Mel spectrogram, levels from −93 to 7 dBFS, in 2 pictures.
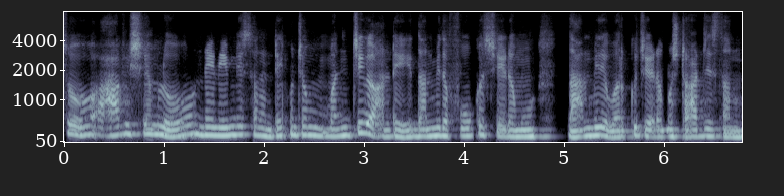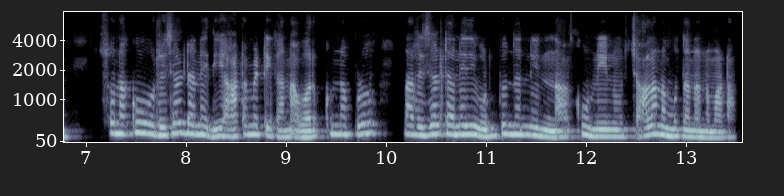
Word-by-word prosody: So, 225 Hz, -, -4 dB, 0.4 s
ఆ -, -, +3 dB
విషయంలో 210 Hz, -5 st, 0 dB, 0.3 s
నేనేం 185 Hz, 0 st, +3 dB
జేస్తానంటే 185 Hz, -5 st, -3 dB
కొంచెం 195 Hz, -1 st, -1 dB, 0.2 s
మంచిగా 185 Hz, +7 st, +1 dB
అంటే 155 Hz, +1 st, -2 dB, 0.2 s
దాని 160 Hz, +1 st, 0 dB
మీద 175 Hz, -1 st, +2 dB
ఫోకస్ 180 Hz, +3 st, -4 dB
చేయడము, 155 Hz, 0 st, +1 dB, 0.4 s
దాని 150 Hz, +4 st, +1 dB
మీద 185 Hz, 0 st, +4 dB
వర్క్ 145 Hz, +4 st, -3 dB
చేయడము 160 Hz, 0 st, -2 dB
స్టార్ట్ 155 Hz, +1 st, -2 dB
జేస్తాను. 160 Hz, -3 st, -2 dB, 0.4 s
సో, -, -, -19 dB
నాకు 220 Hz, +3 st, -1 dB, 0.2 s
రిజల్ట్ 230 Hz, +4 st, +1 dB
అనేది 185 Hz, -6 st, +2 dB
ఆటోమేటిక్‌గా 185 Hz, -4 st, -1 dB
నా -, -, 0 dB
వర్క్ 145 Hz, +5 st, -2 dB
ఉన్నప్పుడు 210 Hz, +1 st, -1 dB, 0.4 s
నా -, -, +1 dB
రిజల్ట్ 215 Hz, +3 st, +1 dB
అనేది 205 Hz, 0 st, +4 dB
ఉంటుందని 200 Hz, +2 st, +1 dB, 0.2 s
నాకు 145 Hz, +6 st, -5 dB, 0.2 s
నేను 160 Hz, -1 st, +2 dB, 0.2 s
చాలా 185 Hz, +6 st, +1 dB
నమ్ముతాననమాట. 145 Hz, -6 st, +1 dB
180 Hz, 150 wpm, -22 LUFS, 160-205 Hz, 0.4 s, మీద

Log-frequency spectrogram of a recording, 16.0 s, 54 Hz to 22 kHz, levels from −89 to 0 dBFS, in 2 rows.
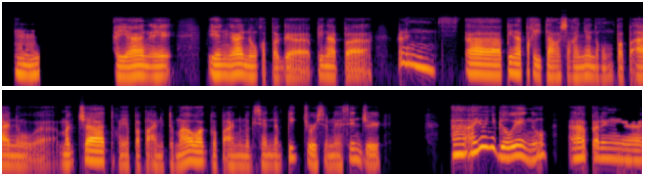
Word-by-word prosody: Mm. 130 Hz, -2 st, -2 dB, 1.0 s
Ayan 115 Hz, +1 st, +4 dB
eh, 115 Hz, +1 st, +1 dB, 0.4 s
yun 125 Hz, -1 st, 0 dB
nga 135 Hz, +1 st, +6 dB
'no 115 Hz, -2 st, 0 dB
kapag -, -, -6 dB
ah, -, -, +1 dB
pinapa 115 Hz, -2 st, 0 dB, 0.3 s
parang 250 Hz, -, -3 dB
s -, -, -21 dB
ah, 130 Hz, -3 st, +6 dB
pinapakita 125 Hz, -6 st, 0 dB
ko -, -, -5 dB
sa -, -, +2 dB
kanya 110 Hz, +2 st, -2 dB
'no 105 Hz, -, -7 dB
kung 100 Hz, +2 st, -10 dB
papaano, 105 Hz, -3 st, 0 dB
ah, -, -, -10 dB
mag-chat, 135 Hz, +5 st, +5 dB
o -, -, -24 dB
kaya 105 Hz, -, -4 dB
papaano 100 Hz, -2 st, -4 dB
tumawag, 135 Hz, +6 st, +2 dB
papaano 105 Hz, -1 st, -4 dB
mag-send 105 Hz, +2 st, -6 dB
ng 105 Hz, +1 st, -9 dB
picture 175 Hz, -11 st, -3 dB
sa 105 Hz, -, -7 dB
Messenger, 125 Hz, +9 st, -4 dB, 0.9 s
ah, 230 Hz, +1 st, +3 dB
ayaw 360 Hz, +9 st, +5 dB
niya 370 Hz, -1 st, +1 dB
gawin 190 Hz, -2 st, +3 dB
'no. 175 Hz, +7 st, -4 dB, 0.3 s
Ah, 175 Hz, +2 st, +2 dB
parang, 175 Hz, -1 st, -1 dB
ah, 150 Hz, -2 st, -2 dB
125 Hz, 145 wpm, -24 LUFS, 110-160 Hz, 1.0 s, nga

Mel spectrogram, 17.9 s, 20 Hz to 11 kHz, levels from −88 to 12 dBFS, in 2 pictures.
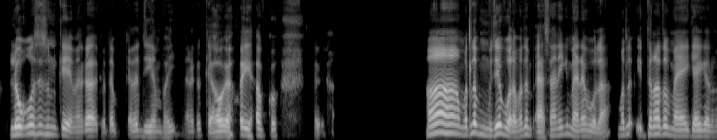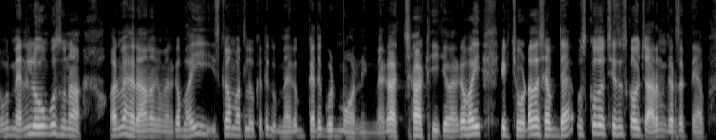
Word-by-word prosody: लोगों 175 Hz, +3 st, +5 dB
से 195 Hz, +1 st, -5 dB
सुन 180 Hz, -1 st, -6 dB
के। 155 Hz, -, +2 dB
मैंने 120 Hz, +1 st, -8 dB
कहा 135 Hz, -1 st, -1 dB, 0.2 s
मत 135 Hz, -, -4 dB
जीएम 120 Hz, 0 st, -5 dB
भाई। 115 Hz, +1 st, -8 dB, 0.2 s
मैंने 120 Hz, -, -12 dB
कहा 145 Hz, -, -13 dB
क्या 110 Hz, -, -1 dB
हो 125 Hz, +1 st, +6 dB
गया 125 Hz, -, +5 dB
भाई 160 Hz, -2 st, +4 dB
आपको? 145 Hz, -1 st, -2 dB, 1.9 s
हाँ, 210 Hz, +6 st, +9 dB
हाँ 200 Hz, -2 st, +7 dB
मतलब 195 Hz, +4 st, +2 dB
मुझे 160 Hz, +2 st, +4 dB
बोला 185 Hz, -, +3 dB
मतलब 175 Hz, -2 st, -4 dB
ऐसा 120 Hz, +5 st, +1 dB
नहीं 165 Hz, -, -4 dB
कि 185 Hz, -, -10 dB
मैंने 135 Hz, -2 st, 0 dB
बोला। 115 Hz, -5 st, -2 dB, 0.2 s
मतलब 155 Hz, -, -5 dB
इतना 180 Hz, -, +2 dB
तो 185 Hz, 0 st, 0 dB
मैं 140 Hz, -1 st, 0 dB
क्या 135 Hz, -1 st, +1 dB
ही 135 Hz, -, +1 dB
करूँगा। 135 Hz, +2 st, -5 dB
मैंने 145 Hz, +4 st, -1 dB
लोगों 185 Hz, 0 st, +4 dB
को 200 Hz, -, 0 dB
सुना 155 Hz, -4 st, -2 dB, 0.4 s
और 145 Hz, -, +2 dB
मैं 180 Hz, -, 0 dB
हैरान 135 Hz, -4 st, +1 dB
हो 135 Hz, -, -2 dB
गया। 130 Hz, -, -8 dB
मैंने 120 Hz, -1 st, -11 dB
कहा 145 Hz, -, -3 dB
भाई 155 Hz, +7 st, -4 dB
इसका 170 Hz, -, -3 dB
मतलब 150 Hz, -2 st, -6 dB
कहते -, -, -10 dB
मैं 115 Hz, 0 st, -6 dB, 0.2 s
क्या 135 Hz, +4 st, -1 dB
गुड 140 Hz, -1 st, -4 dB
मॉर्निंग। 105 Hz, -2 st, -7 dB
मैं 110 Hz, -, -7 dB
कहा 135 Hz, -, +5 dB
अच्छा 155 Hz, +4 st, +3 dB
ठीक 135 Hz, 0 st, -8 dB
है। 135 Hz, -, +1 dB
मैंने 130 Hz, 0 st, -3 dB
कहा 160 Hz, -, +3 dB
भाई 175 Hz, +3 st, +4 dB, 0.3 s
एक 155 Hz, -5 st, -1 dB
छोटा-सा 160 Hz, +4 st, +3 dB
शब्द 150 Hz, -1 st, -2 dB
है 160 Hz, -, +3 dB
उसको 175 Hz, +3 st, -2 dB
तो 195 Hz, -, +4 dB
अच्छे 185 Hz, -1 st, 0 dB
से 175 Hz, -, -5 dB
उसका 170 Hz, -1 st, -2 dB
उच्चारण 140 Hz, -4 st, +1 dB
कर 125 Hz, 0 st, -1 dB
सकते 140 Hz, -3 st, -8 dB
हैं 115 Hz, -, -6 dB
आप। 110 Hz, -, -11 dB
145 Hz, 250 wpm, -24 LUFS, 130-175 Hz, 1.9 s, हाँ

